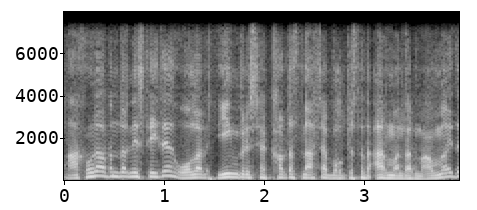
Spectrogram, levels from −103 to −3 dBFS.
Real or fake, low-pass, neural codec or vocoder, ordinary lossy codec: fake; 7.2 kHz; codec, 16 kHz, 0.8 kbps, ZipCodec; none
